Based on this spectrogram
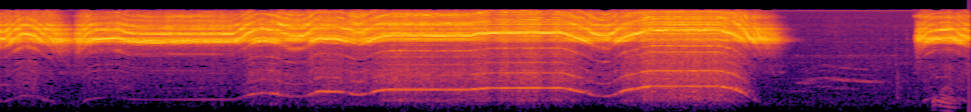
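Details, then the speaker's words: Micro inrunner motor after bearing replacement, which had sounded rough and popping before: a high, clean whine rises and falls smoothly with speed, only fan air rush and no gritty rasp; healthy bearings. "Let's have a listen to how it sounds now, because it was sounding quite rough when I was balancing it in that balancing video. See, it's much more quieter."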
